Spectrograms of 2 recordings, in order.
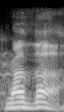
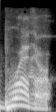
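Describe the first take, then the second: First: The word ends with a soft 'uh' sound. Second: The word ends with a hard 'er' sound. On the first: The speaker calls it right. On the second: The speaker calls it wrong.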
